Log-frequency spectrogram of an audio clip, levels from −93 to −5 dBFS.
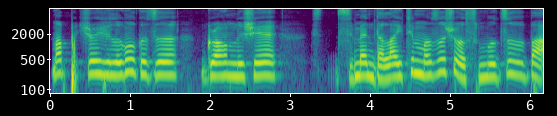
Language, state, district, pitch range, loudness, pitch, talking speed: Chakhesang, Nagaland, Dimapur, 205-235 Hz, -18 LUFS, 215 Hz, 155 wpm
